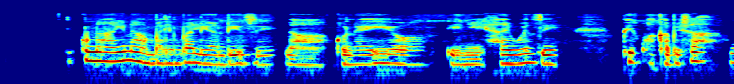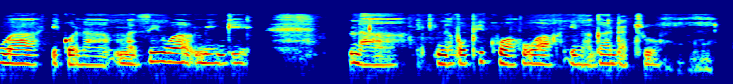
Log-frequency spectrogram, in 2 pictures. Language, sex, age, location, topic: Swahili, female, 25-35, Wajir, agriculture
